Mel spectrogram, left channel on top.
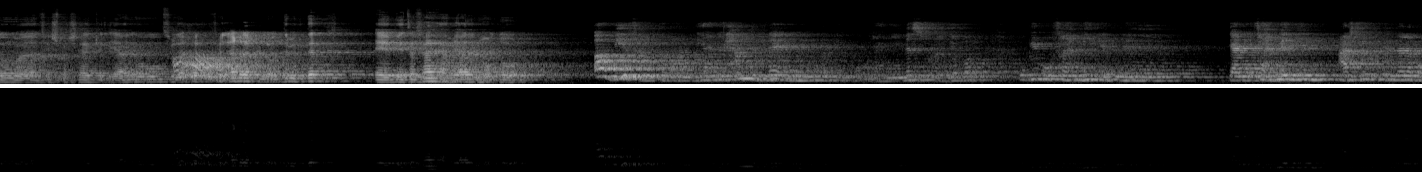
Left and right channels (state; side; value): quieter; right; 40.0 dB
